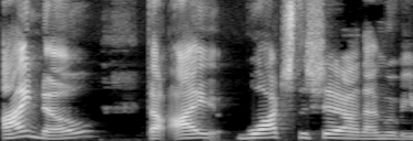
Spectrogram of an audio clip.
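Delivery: normal talking voice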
